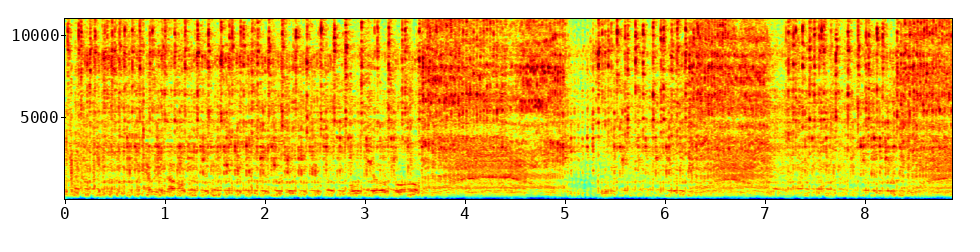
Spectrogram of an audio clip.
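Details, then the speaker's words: Echo PB-265L backpack leaf blower after carburettor rebuild and fuel line repair, first test on choke with some throttle: loud ragged two-stroke buzz that surges and sags unevenly and won't run properly. "Yeah, she's not running so good. So, we might want to loosen this cap a little bit."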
